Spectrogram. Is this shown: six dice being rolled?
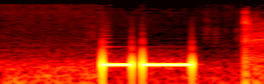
no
